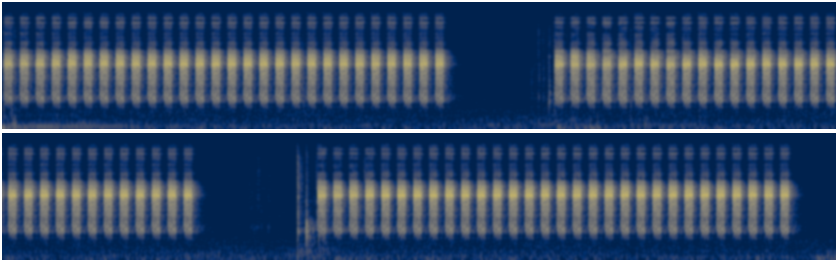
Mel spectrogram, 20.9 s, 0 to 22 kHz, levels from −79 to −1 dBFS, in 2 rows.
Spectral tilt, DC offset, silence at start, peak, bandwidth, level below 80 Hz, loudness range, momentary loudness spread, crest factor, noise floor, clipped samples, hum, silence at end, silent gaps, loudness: 4 dB/octave; under 0.1%; 0 s; -4 dBFS; 16.5 kHz; -68 dBFS; 4 LU; 3 LU; 16 dB; -66 dBFS; under 0.1%; none; 0.55 s; none; -15 LUFS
